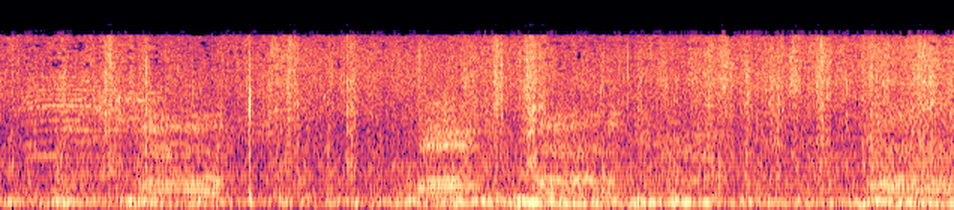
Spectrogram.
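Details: [['Flock of sheep in a park calling back and forth, quavering bleats of varied pitch rising and falling, several voices overlapping, over constant low rumble and scattered clicks.']]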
